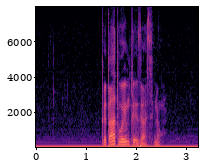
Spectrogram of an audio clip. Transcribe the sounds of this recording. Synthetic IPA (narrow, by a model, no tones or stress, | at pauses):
kʼɨt̪ʼat̪wɔjɪmt̪ʰɨʔɨzasnəw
